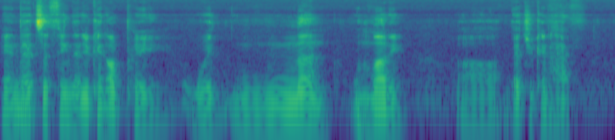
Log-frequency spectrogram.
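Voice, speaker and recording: A man with a Portuguese accent speaks at a very deep, low pitch and a fairly slow pace. His intonation is flat and monotone, with long, frequent pauses. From Portugal. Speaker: ex-Jehovah's Witness vlogger. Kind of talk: personal testimony. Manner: halting, with fillers.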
